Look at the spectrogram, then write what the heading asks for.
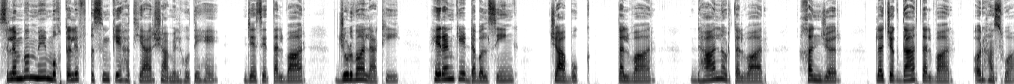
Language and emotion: Urdu, neutral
